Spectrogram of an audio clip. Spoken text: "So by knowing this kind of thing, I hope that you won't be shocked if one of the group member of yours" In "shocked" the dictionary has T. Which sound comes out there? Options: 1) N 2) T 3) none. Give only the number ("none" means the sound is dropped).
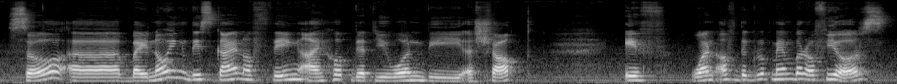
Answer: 2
